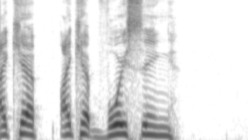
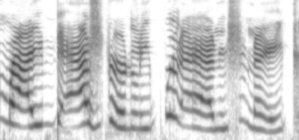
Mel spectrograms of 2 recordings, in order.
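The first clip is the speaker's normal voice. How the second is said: high, slow hammed-up villain line; cartoon villain voice; 8 semitones higher, much slower than usual. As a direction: gloat it like a cartoon bad guy. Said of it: "I was like".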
